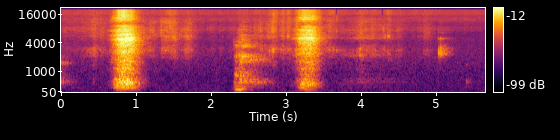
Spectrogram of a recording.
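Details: Induced sneezing: two super loud, harsh, wet sneezes about two and a half seconds apart, with a sharp in-breath between them.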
